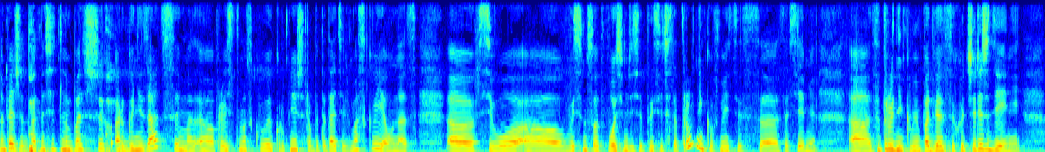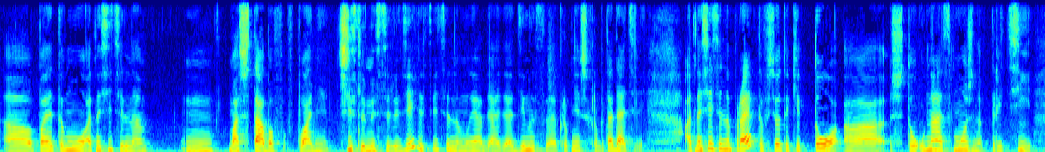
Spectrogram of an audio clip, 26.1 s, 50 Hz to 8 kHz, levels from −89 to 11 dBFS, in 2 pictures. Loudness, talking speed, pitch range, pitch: -24 LUFS, 105 wpm, 205-230 Hz, 215 Hz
